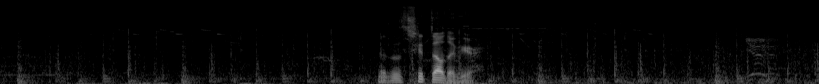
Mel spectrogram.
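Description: Footsteps run quickly over wooden boards.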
